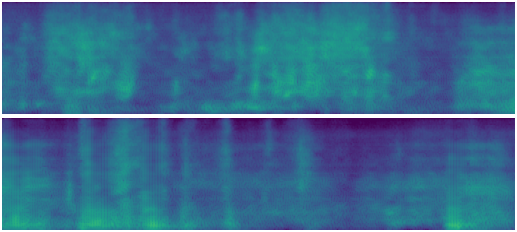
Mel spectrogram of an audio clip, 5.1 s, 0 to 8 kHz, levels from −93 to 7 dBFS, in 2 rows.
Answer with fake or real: fake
